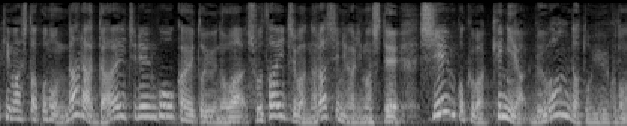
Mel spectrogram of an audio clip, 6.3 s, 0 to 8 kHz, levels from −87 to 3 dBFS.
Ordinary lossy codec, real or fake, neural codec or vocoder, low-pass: none; fake; vocoder, 24 kHz, 100 mel bands, Vocos; 7.2 kHz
